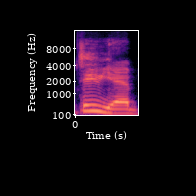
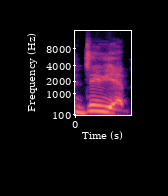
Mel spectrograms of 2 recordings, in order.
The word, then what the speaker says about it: Douieb: impressed it's like yeah I've always said do you and my cousin recently told me I've been saying it wrong my whole life so I've got no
